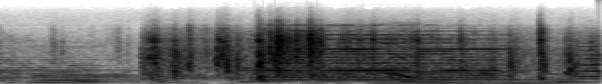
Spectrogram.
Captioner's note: wood cracking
